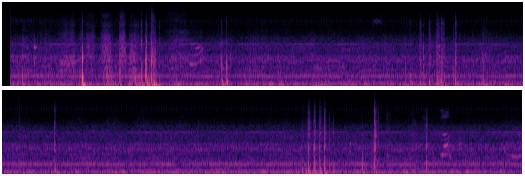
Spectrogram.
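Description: Steady hum of the inflatable slide's electric air blower, with scattered knocks and thumps, the loudest about a second and a half in, and faint children's voices.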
